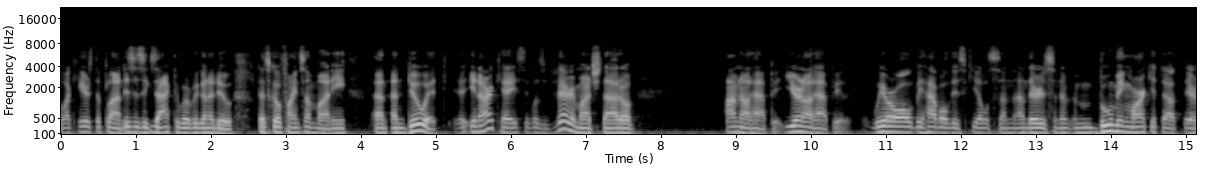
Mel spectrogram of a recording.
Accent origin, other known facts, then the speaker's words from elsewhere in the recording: Sweden; moved away as an adult; now in Tiburon, United States; I was born uh, in Sweden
